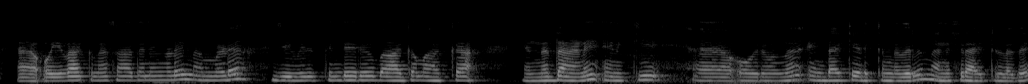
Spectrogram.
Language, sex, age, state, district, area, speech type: Malayalam, female, 18-30, Kerala, Malappuram, rural, spontaneous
